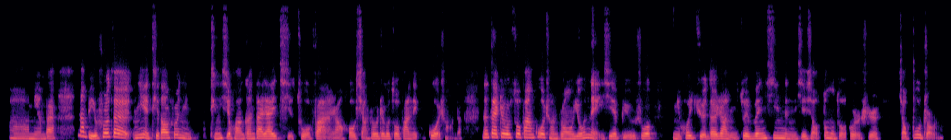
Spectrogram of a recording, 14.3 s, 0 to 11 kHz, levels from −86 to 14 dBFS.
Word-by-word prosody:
啊， 180 -2 -5
明 160 -1 -4
白， 165 -1 -1 0.3
那 350 -4 +2
比 190 - +3
如 180 - +6
说 295 +7 +4
在 290 -5 +4
你 215 +3 0
也 220 - +3
提 190 +1 -1
到 210 0 +5
说 230 +1 -3
你 190 -5 -3 0.3
挺 180 +2 -2
喜 185 - -1
欢 160 -2 -2
跟 175 +1 -1
大 175 -1 +3
家 175 0 +5
一 175 - +2
起 175 0 -9
做 - - -4
饭， - - 0
然 - - -3
后 155 0 -2
享 170 +2 -6
受 175 0 +1
这 175 0 0
个 175 - +1
做 175 0 0
饭 170 -1 -2
的 - - -3
一 - - -8
个 - - -32
过 185 -3 +2
程 - - -11
的。 - - -16 0.3
那 255 - +1
在 270 -1 +7
这 275 - +5
个 255 - +7
做 270 +1 +3
饭 245 -1 +2
过 260 +1 +3
程 175 -8 -3
中 165 0 -1
有 180 +4 +1
哪 205 -6 0
些， 175 -1 0
比 180 - -8
如 - - -4
说 180 -1 +1 0.2
你 165 -3 -4
会 195 +5 +1
觉 160 -5 0
得 165 +1 +3
让 175 -5 +1
你 - - -8
最 180 0 +2
温 180 +2 +2
馨 195 0 0
的 180 - -1
那 155 -1 -6
些 160 0 -2
小 170 -1 -3
动 195 -4 -1
作 - - -4
或 165 -2 -2
者 - - -8
是 160 +1 -4 0.3
小 - - -1
步 225 +6 -2
骤 - - -1
儿 - - -8
呢？ 210 - -17
180 Hz, 320 characters per minute, -23 LUFS, 170-200 Hz, 0.3 s, 在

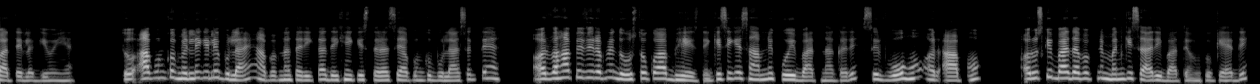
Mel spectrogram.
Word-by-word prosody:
बातें 185 -1 -1
लगी 175 -1 -7
हुई 175 0 -7
हैं। 175 +1 -8 0.5
तो 245 0 +1
आप 275 +3 +4
उनको 300 +2 -4
मिलने 265 +1 +3
के 300 - -3
लिए 315 0 -2
बुलाएँ। 235 -1 +1
आप 205 -3 -2
अपना 205 +2 0
तरीका 205 +2 -1
देखें 210 +1 +1
किस 210 0 -1
तरह 195 0 +1
से 205 +1 -2
आप 195 0 -3
उनको 195 +1 -5
बुला 180 -1 -3
सकते 235 +6 -7
हैं 270 -2 -3 0.4
और 255 - +5
वहाँ 290 +4 +5
पे 320 -1 -3
फिर 305 0 -2
अपने 305 +2 0
दोस्तों 245 +2 +2
को 275 - -2
आप 265 -2 +5
भेज 200 -5 +2
दें। - - -6
किसी 245 +2 0
के 280 0 -1
सामने 240 0 +1
कोई 220 -1 +6
बात 180 -1 -4
ना 175 0 -5
करें, 180 +9 -5
सिर्फ 235 -4 -1
वो 210 +6 +3
हों 260 +1 +4 0.2
और 210 - -1
आप 185 -1 +2
हों 245 +3 -1 0.5
और 265 - +3
उसके 290 +4 -1
बाद 285 -1 +5
आप 270 -1 +4
अपने 270 +1 -3
मन 240 -1 +4
की 270 +1 -1
सारी 200 -5 +1
बातें 160 - -6
उनको 90 - -9
कह 180 -1 -3
दें 245 +9 -4
230 Hz, 275 wpm, -23 LUFS, 195-270 Hz, 0.5 s, कोई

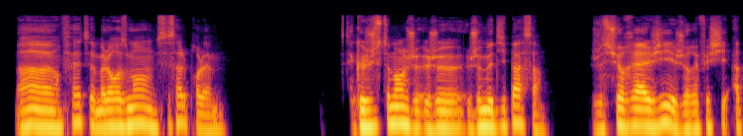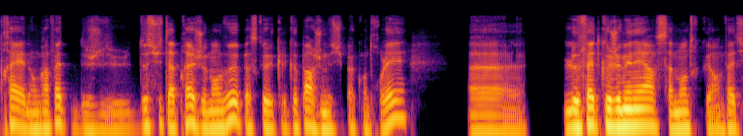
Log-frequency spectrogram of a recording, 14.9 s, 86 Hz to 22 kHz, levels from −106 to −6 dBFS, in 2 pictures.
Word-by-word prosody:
Ah, 125 +1 +2
heu, - - +2
en 120 - -1
fait, 150 +4 -6
heu, - - 0
malheureusement, 130 +2 +2
c'est 125 +2 -11
ça, 150 - -3
le 145 - -3
problème. 105 -3 -5 1.2
C'est - - -17
que, 125 - +5
justement, 145 +4 +3
je 120 -3 -1
je 115 +1 0
je 120 +2 -1
me 125 -1 +5
dis 125 +2 -5
pas 145 +3 +1
ça. 105 -6 -8 0.5
Je 110 - -7
surréagis 130 +4 +3
et - - +4
je 110 -1 -2
réfléchis 115 +1 -4
après, 125 0 -3
donc 110 0 -3
en 115 - -1
fait 145 -1 -2
de 105 -1 -12
je 105 +2 -8
de 110 +4 -7
suite 130 +1 -7
après, 120 +6 +1
je 120 -3 -3
m'en 120 +1 0
veux 165 +4 +2
parce 115 -6 -7
que, 120 - -1
quelque 115 +1 -7
part, 125 +1 0
je 110 0 -3
me 110 - 0
suis 110 +1 -11
pas 125 - -10
contrôlé. 115 - -4 0.6
Heu, 100 +2 -6 0.4
le 120 +1 +5
fait 130 +2 +3
que 130 - +3
je 130 - +6
m'énerve, 130 0 +7
ça 110 - -4
montre 115 +1 0
qu'en 115 -2 -6
fait, 115 -1 -4
120 Hz, 225 wpm, -22 LUFS, 110-130 Hz, 1.2 s, m'énerve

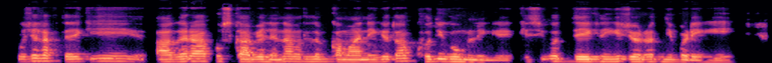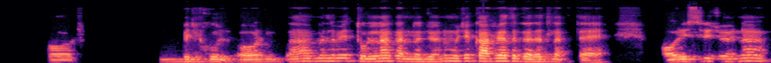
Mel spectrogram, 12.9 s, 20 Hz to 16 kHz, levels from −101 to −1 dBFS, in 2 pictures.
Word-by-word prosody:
मुझे 135 +4 -1
लगता 160 -2 -1
है 135 - +1
कि 145 0 -6
अगर 130 +3 +3
आप 145 0 +4
उस 145 - -2
काबिल 130 -1 +2
है 120 - +1
ना, 140 +4 0
मतलब 135 0 -3
कमाने 120 -1 +1
के 135 +3 -1
तो 155 - -2
आप 155 0 -3
ख़ुद 135 - 0
ही - - +5
घूम 135 -2 +2
लेंगे, 105 -1 -5
किसी 120 +2 -11
को 145 +1 +1
देखने 130 -1 +4
की 140 - -3
ज़रूरत 130 0 +2
नहीं 120 -1 -3
पड़ेगी। 100 -2 -2 0.8
और 110 0 -4 0.9
बिल्कुल 125 +1 -2
और 120 +1 +2 0.2
हाँ, 150 +3 -1
मतलब 160 +1 -2
ये 165 - 0
तुलना 145 +1 +4
करना 135 -3 +2
जो 130 0 0
है 130 - -2
ना 155 - -3
मुझे 160 +1 0
काफ़ी 155 +1 +7
ज़्यादा 155 0 +3
ग़लत 130 0 +2
लगता - - -1
है, - - -4 0.5
और 120 +3 +3
इससे 135 +3 -1
जो 145 - -1
है 140 - -5
ना, 165 +1 0
135 Hz, 225 wpm, -23 LUFS, 125-145 Hz, 0.9 s, काफ़ी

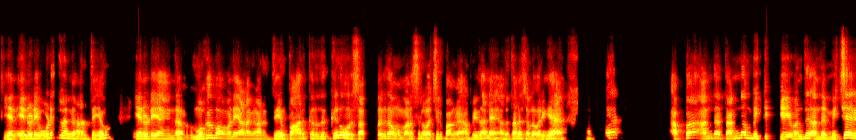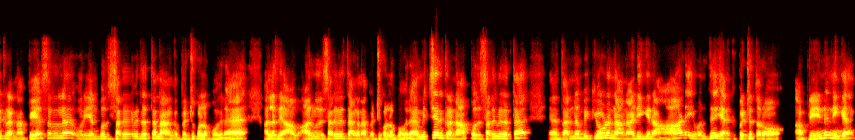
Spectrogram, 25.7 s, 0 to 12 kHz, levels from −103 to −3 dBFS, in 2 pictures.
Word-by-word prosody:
என் 155 - +1
என்னுடைய 170 +1 +3
உடல் 215 +5 -1
அலங்காரத்தையும், 160 +1 0 0.5
என்னுடைய 170 -2 +3 0.2
இந்த 140 0 -3 0.3
முகபாவனை 180 -3 +1
அலங்காரத்தையும் 145 +1 -2
பார்க்கறதுக்குன்னு 170 +5 -1
ஒரு 165 - -1
சதவீதம் 185 +2 0
அவங்க 150 -3 -6
மனசில 160 +3 -1
வச்சிருப்பாங்க. 145 -1 -1
அப்படிதானே, 140 +1 0
அதை 135 - -3
தானே 180 +2 +3
சொல்ல 140 -2 +1
வர்றீங்க. 150 +7 +2
அப்ப - - -11 1.7
அப்ப 330 - +3 0.2
அந்த 185 +3 -1
தன்னம்பிக்கை 185 -2 -1
வந்து 165 +5 -1
அந்த 145 -1 +2
மிச்சம் 155 +10 +2
இருக்கிற, 190 -4 +1
நான் 110 -2 -5
பேசுறதுல 200 +4 +1 0.2
ஒரு 155 - -8
80% 175 +3 0
நான் 155 - +4
அங்க 135 -2 -5
பெற்றுக் 135 +5 -4
கொள்ளப் 140 -4 +2
போகிறேன். 110 -3 +3 0.4
அல்லது 155 -1 +1
அ - - -1 0.3
60% 155 +4 0
அங்க 140 -2 -3
நான் 130 0 -3
பெற்றுக் 140 +3 -8
கொள்ளப் 130 -3 0
போகிறேன். 115 +5 +3
மிச்சம் 230 +8 +3
இருக்கிற 190 -4 +2
40% 170 - +1 0.6
தன்னம்பிக்கையோடு 185 +7 +1
நான் 160 -4 0
அணிகிற 170 +2 -1 0.3
ஆடை 225 +1 +1
வந்து 145 +8 -3
எனக்கு 155 -3 -7
பெற்றுத் 175 +3 -2
தரும். 140 +1 +2 0.3
அப்படின்னு 145 - +1
நீங்க 165 -2 +2
165 Hz, 135 wpm, -23 LUFS, 150-185 Hz, 1.7 s, நான்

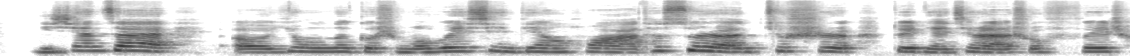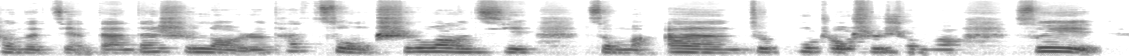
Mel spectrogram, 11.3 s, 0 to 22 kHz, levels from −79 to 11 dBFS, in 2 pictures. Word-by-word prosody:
你 215 -2 -5
现 290 +7 +1
在， 290 -5 +6 0.3
呃， 210 0 +2
用 240 +1 -3
那 240 0 -1
个 235 -1 -3
什 225 -1 -4
么 210 0 -1
微 250 +3 +2
信 260 -2 +2
电 230 -1 -2
话， 220 -3 +1
它 280 +8 -5
虽 290 +2 +5
然 230 -3 +5
就 265 +3 -3
是 250 -3 +1 0.2
对 240 -1 +3
年 205 -3 -1
轻 225 +3 -1
人 205 - +8
来 195 - +4
说 210 +1 -3
非 240 +3 -1
常 210 -5 -6
地 190 -1 -6
简 185 +1 -7
单， 185 -1 -3
但 230 - -5
是 230 -1 -4
老 190 -5 -3
人 180 - -6
他 265 - -12
总 240 -6 -1
是 235 - +4
忘 235 -3 0
记 200 -1 0 0.2
怎 210 -2 -1
么 180 -1 -8
按， 195 -4 0
就 220 +4 -6
步 245 -2 -6
骤 210 -2 -3
是 215 - -2
什 205 - -7
么， 180 0 -9 0.3
所 255 - 0
以 245 -2 0
225 Hz, 260 characters per minute, -23 LUFS, 205-245 Hz, 0.3 s, 人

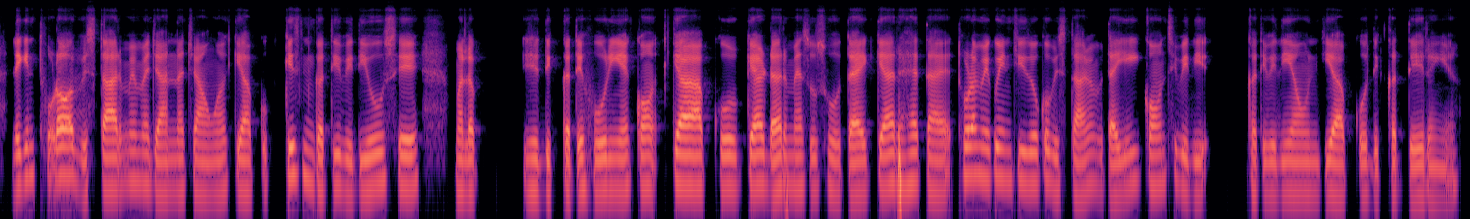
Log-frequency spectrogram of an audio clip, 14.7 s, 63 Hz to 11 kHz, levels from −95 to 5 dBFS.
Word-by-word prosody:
लेकिन 165 +5 +3
थोड़ा 175 - +5
और 175 -1 +6
विस्तार 135 +2 +3
में 155 - -5
मैं 150 -1 -3
जानना 130 +1 0
चाहूँगा 125 0 -2
कि - - 0
आपको 125 0 -2 0.2
किन 175 -2 0
गतिविधियों 130 +1 -2
से 140 +1 +2 0.4
मतलब 130 0 +2 0.5
ये 130 0 -2
दिक्कतें 125 +1 0
हो 130 +1 +1
रही 130 0 +1
हैं 130 +1 +4
कौन 140 -1 +2 0.2
क्या 145 -2 +9
आपको 140 0 +1
क्या 145 0 +6
डर 135 0 +3
महसूस 135 -1 -4
होता 125 -2 -1
है? 125 +1 +5
क्या 140 +3 +2
रहता 145 -1 -1
है? 125 0 0
थोड़ा 175 0 +4
मेरे 170 -2 0
को 175 - 0
इन 165 -1 -1
चीज़ों 155 -2 -3
को 160 - -4
विस्तार 130 -3 -2
में 145 0 -7
बताइए 130 0 -1
कि 155 - -4
कौन 145 0 -1
सी 165 - -11
विधि 125 -3 -3 0.4
गतिविधियाँ 120 0 -3
उनकी 120 +1 -2
आपको 120 0 -1
दिक्कत 120 +3 -6
दे 110 0 -1
रही 105 -1 -7
हैं? - - -12
135 Hz, 205 wpm, -26 LUFS, 125-145 Hz, 0.5 s, क्या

